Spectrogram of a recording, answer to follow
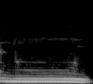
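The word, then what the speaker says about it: ن: নুন অক্ষরটা স্বাভাবিকভাবেই জিহ্বার আগা উপরের তালুর সাথে লাগিয়ে পড়তে হয়, নুন এইভাবে।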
